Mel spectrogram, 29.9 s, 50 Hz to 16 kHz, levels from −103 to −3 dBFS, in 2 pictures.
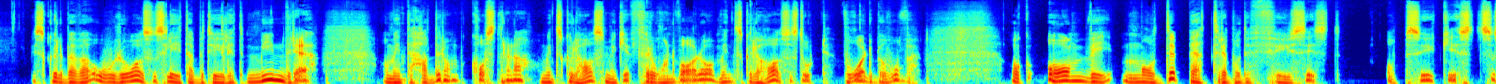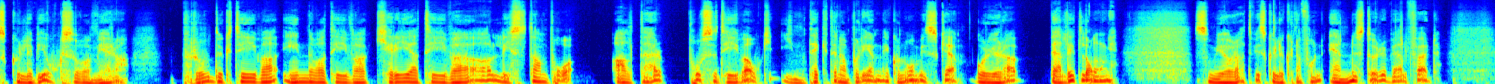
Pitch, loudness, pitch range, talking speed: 120 Hz, -22 LUFS, 110-150 Hz, 155 wpm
